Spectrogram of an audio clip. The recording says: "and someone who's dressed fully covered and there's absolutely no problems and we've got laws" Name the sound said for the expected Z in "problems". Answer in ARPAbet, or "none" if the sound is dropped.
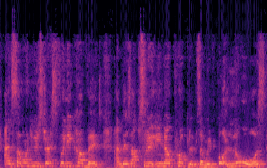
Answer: Z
